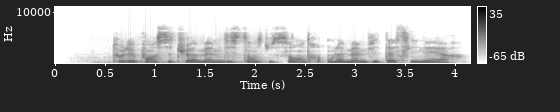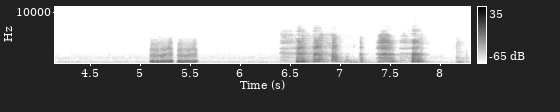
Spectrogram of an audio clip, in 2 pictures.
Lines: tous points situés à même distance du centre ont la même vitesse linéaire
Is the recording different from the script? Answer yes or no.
yes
